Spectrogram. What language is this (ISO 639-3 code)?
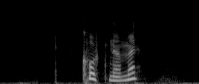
swe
